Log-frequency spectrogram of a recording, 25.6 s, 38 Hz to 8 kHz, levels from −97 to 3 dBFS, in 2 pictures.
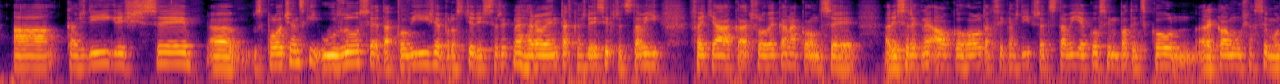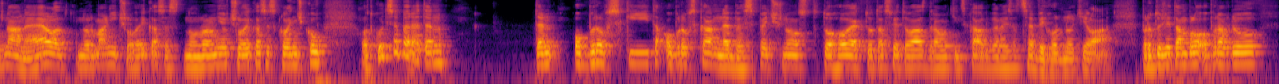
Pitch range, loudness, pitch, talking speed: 115-140 Hz, -24 LUFS, 125 Hz, 155 wpm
